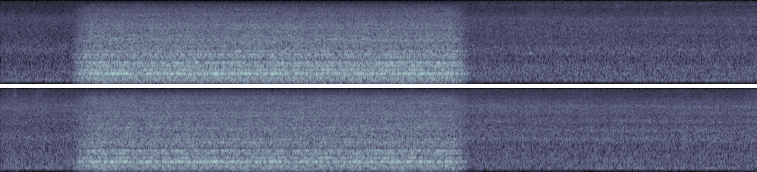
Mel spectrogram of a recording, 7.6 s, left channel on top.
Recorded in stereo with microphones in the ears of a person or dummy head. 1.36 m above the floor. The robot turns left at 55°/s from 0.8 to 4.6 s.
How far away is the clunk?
No clunk in this recording.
